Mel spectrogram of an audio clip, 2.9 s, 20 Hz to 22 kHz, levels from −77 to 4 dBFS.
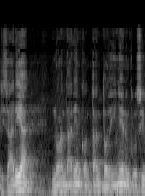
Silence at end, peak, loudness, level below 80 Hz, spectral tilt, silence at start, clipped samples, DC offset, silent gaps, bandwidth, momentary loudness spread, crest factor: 0 s; -2 dBFS; -22 LUFS; -46 dBFS; -6 dB/octave; 0 s; under 0.1%; under 0.1%; none; 13 kHz; 11 LU; 20 dB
